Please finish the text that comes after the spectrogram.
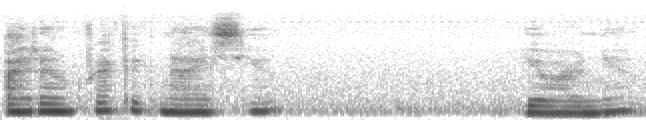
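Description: A man voicing a menacing, accusing horror game robot in a drawn-out sinister whisper. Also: high-pitched, steady tone, mellow, a little hiss or hum, voice pushed up. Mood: eerie, accusing.

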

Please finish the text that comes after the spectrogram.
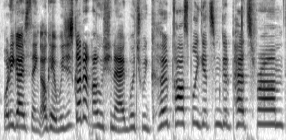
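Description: A bubbly young woman with a high, bright voice, her nose a little stuffed up. She chatters quickly through gameplay commentary, filling every pause with "um" and "oh my gosh". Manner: chatty, full of fillers and "oh my gosh". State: stuffy nose, slightly losing voice. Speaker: gaming video creator.

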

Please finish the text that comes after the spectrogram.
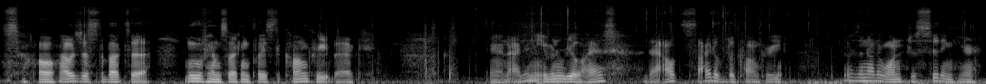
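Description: A man giving casual, low-key narration as a wildlife vlogger filming outdoors from behind the camera. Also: moderate pace, vocal fry. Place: outdoors in woods and grassland. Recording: outdoor ambient noise.

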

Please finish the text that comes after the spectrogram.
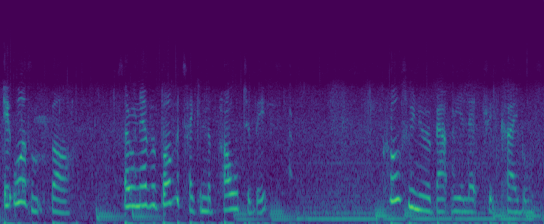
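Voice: mid-range voice, big pitch swings, moderate pace, lightly acted. An actor playing a shaken British child, plainly recounting a friend's accident as a safety-film voice-over. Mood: regretful. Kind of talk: acted first-person voice-over in a safety film. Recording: dull old film sound over music.

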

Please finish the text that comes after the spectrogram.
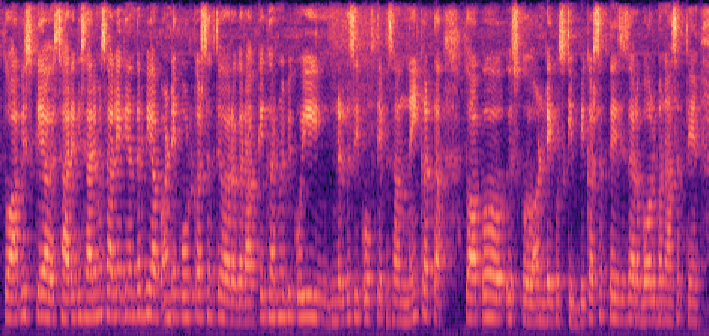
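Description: A woman cooking-channel host explaining a home recipe step by step in a calm, unhurried way with frequent fillers. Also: on the low side, dull audio. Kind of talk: recipe instruction over cooking footage. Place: home kitchen.

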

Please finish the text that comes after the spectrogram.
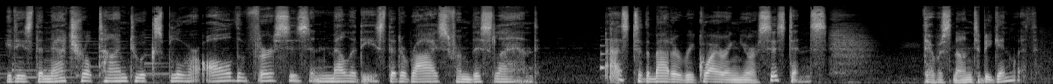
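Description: An actor playing a gentle, poetic young wandering samurai in a video game, measured and formal in his words. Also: medium pitch, vocal fry, soft background music, natural voice. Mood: serene. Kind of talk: video game cutscene dialogue.

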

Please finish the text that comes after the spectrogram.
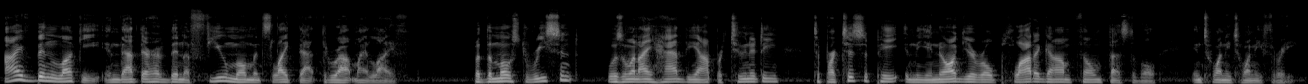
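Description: A middle-aged man with an articulate, measured delivery, giving prepared interview answers into a close cardioid mic. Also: fairly low pitch, animated. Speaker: interview guest, amateur voice actor. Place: home office. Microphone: cardioid dynamic mic with pop filter, on a stand.

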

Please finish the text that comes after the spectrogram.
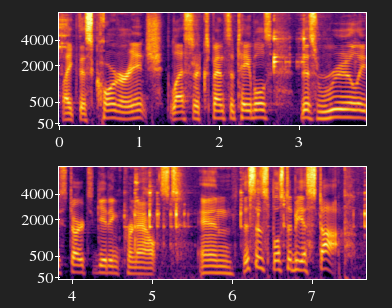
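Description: A man's voice: fairly high pitch, a little mellow, a little hiss or hum. Plainspoken man demoing shop tools. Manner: direct, plainspoken, enthusiastic about his tools. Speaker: tool maker demonstrating his products. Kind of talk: hands-on product demonstration. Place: metal fabrication shop at a fixture table.

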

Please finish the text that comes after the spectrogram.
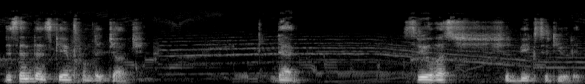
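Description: Low-voiced middle-aged Sudanese man over music. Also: darkish tone. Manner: deliberate, short phrases with pauses. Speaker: testimony speaker. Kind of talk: personal testimony told to camera. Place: quiet furnished room with fireplace and bookshelves. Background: background music.

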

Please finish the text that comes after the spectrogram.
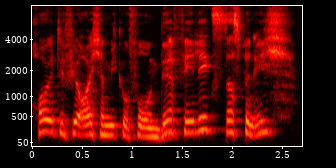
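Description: Male podcast host, 30s, husky, playful, headset on a video call. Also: sits high, normal speed. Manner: jokey, laughs often, reads sponsor spots. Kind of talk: casual podcast chat.

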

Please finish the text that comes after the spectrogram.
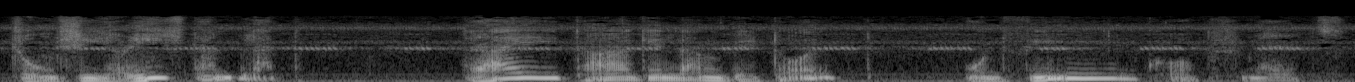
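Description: Slow, creaky Chinese sage. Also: male voice, on the high side, wildly swooping pitch, dark tone, slight background noise, full character voice, poor audio. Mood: solemn storytelling. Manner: broken syntax, swapped r and l, deliberate storytelling. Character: Chinese sage-like man telling an old fable, solemn. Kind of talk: radio play acting.

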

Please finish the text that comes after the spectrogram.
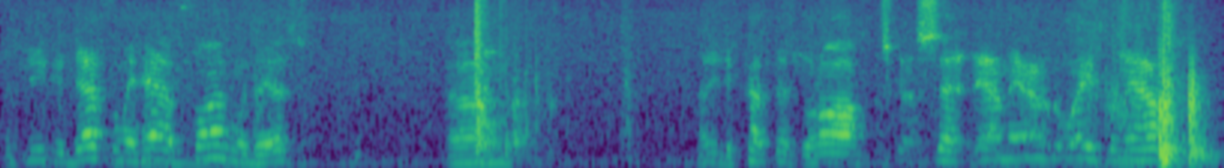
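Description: A man's voice: sits high, normal speed, pauses often. A man in his fifties chatting casually and unhurriedly to viewers as he works in an open outdoor sawmill shed, explaining as he goes. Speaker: host, sawmill woodworker. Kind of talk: casual live vlog while working. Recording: outdoor workshop noise, varying distance from mic.

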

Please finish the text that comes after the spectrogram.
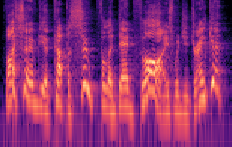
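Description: A sharp-tongued, middle-aged innkeeper woman, acted out by a man for a storybook. The voice is pushed well up and bright, with big swings in pitch. The manner is scolding, rustic and blunt. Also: huge pitch swings, brisk, slightly rough, heavily acted. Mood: commanding, blunt. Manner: scolding, rustic folksy speech.

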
